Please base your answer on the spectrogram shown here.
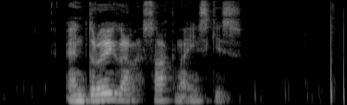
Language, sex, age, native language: Icelandic, male, 40-49, Icelandic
